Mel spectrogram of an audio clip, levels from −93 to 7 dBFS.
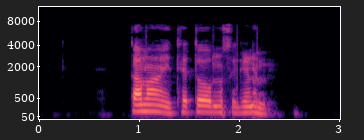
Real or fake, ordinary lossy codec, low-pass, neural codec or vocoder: fake; MP3, 96 kbps; 7.2 kHz; codec, 16 kHz, 4 kbps, FreqCodec, larger model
